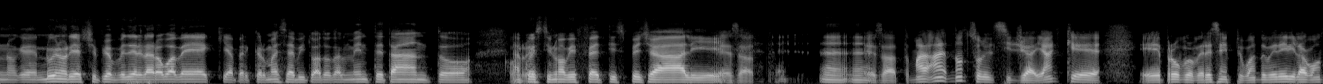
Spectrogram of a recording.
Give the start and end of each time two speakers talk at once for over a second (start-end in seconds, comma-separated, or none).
none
